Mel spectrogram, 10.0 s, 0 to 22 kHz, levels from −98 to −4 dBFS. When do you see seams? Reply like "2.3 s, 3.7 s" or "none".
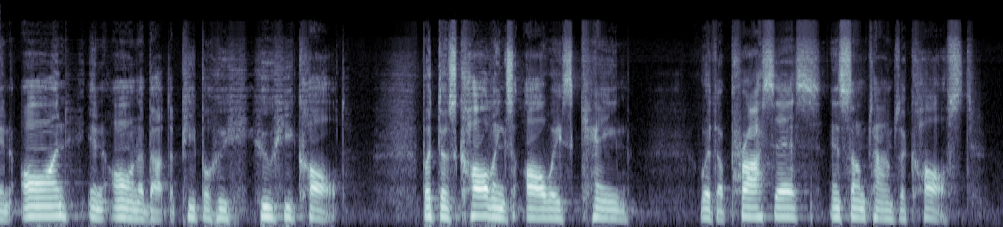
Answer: none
